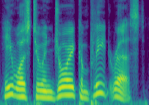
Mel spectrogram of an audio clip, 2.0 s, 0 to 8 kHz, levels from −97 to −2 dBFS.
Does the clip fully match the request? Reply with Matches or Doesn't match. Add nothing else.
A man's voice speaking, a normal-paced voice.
Matches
